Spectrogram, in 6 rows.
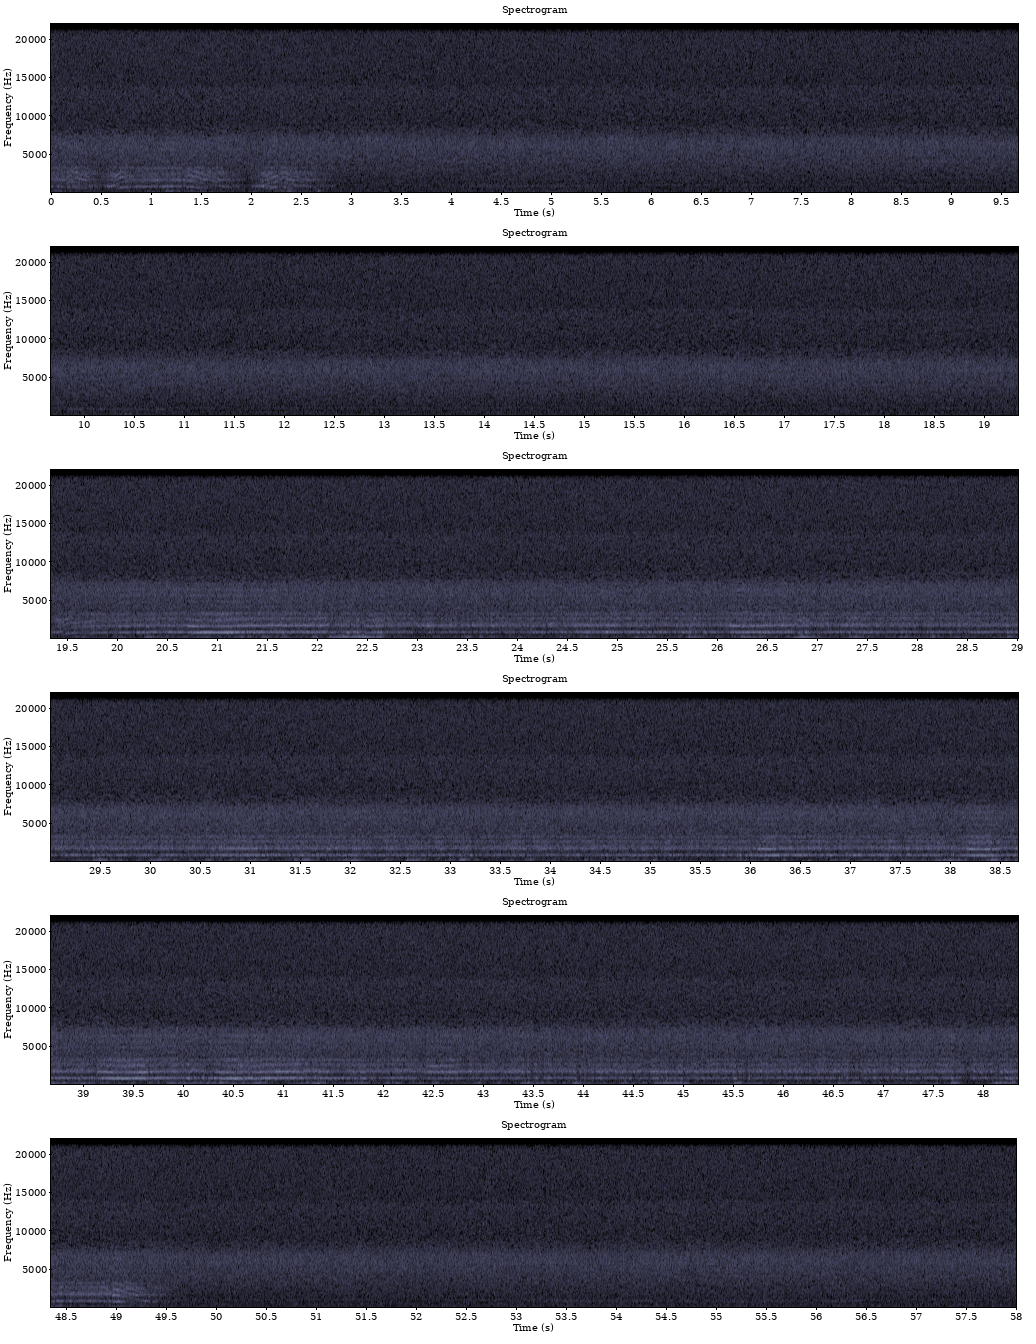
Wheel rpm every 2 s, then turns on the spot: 100, 30, 10, 0, 0, 10, 0, 0, 0, 20, 190, 230, 230, 230, 230, 230, 230, 230, 230, 230, 230, 230, 230, 230, 170, 10, 10, 20, 10.
2-6 10-12 52-58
